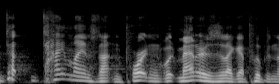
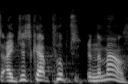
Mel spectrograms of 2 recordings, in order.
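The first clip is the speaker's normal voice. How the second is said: ordinary talk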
